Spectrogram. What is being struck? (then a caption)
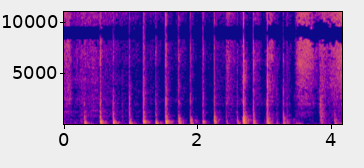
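Cardboard shoebox. A black cardboard shoebox, held upright and hollow, is rubbed and scratched on its flat side with fingertips and long nails. This makes a steady run of short, dull, hollow thumps that die away almost at once. A soft, high hiss sits underneath.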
